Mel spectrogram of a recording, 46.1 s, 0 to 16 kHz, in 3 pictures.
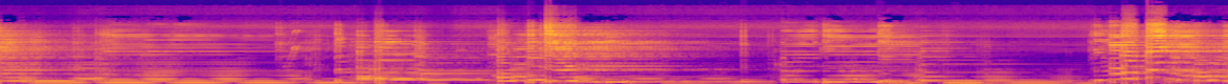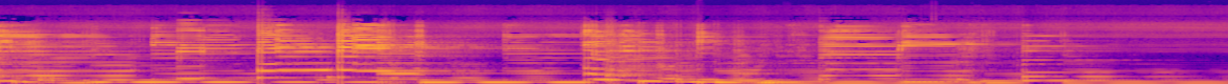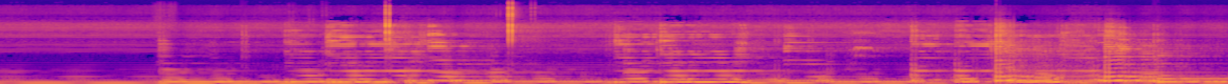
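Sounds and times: electric guitar blues playing: 0:00.0 - 0:46.0.

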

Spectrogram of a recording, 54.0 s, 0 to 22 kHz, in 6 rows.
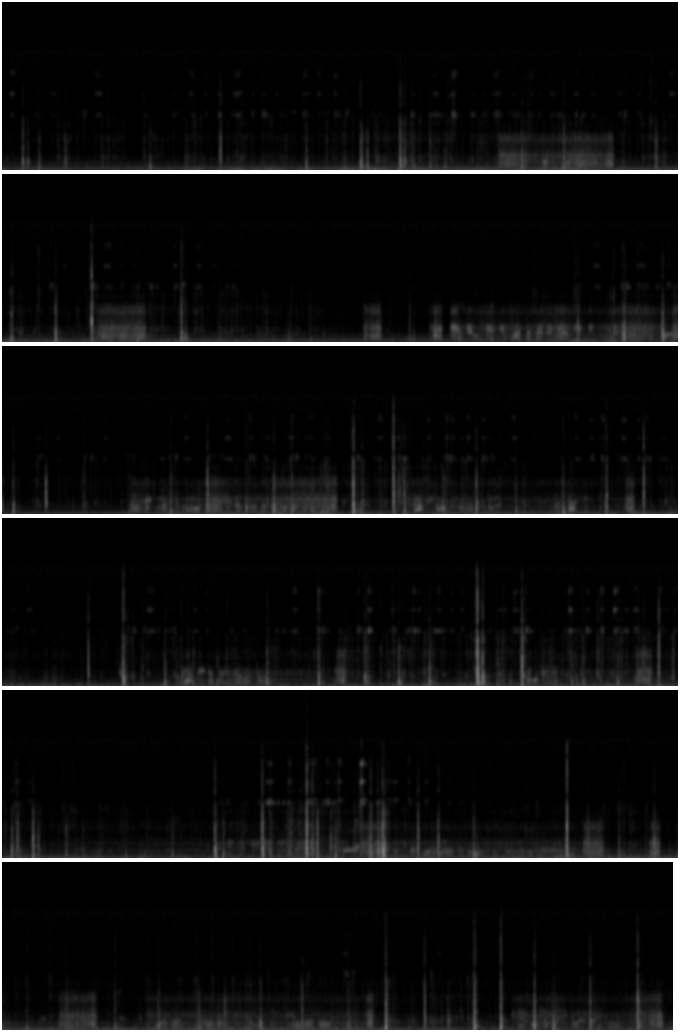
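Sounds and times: car rumble on rough road: 0:00.0 - 0:54.0.

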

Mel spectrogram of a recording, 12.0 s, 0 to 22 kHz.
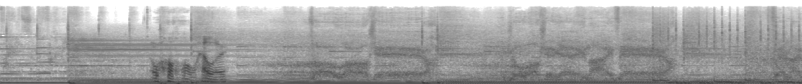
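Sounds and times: distorted electric guitars: 0:01.0 - 0:12.0.

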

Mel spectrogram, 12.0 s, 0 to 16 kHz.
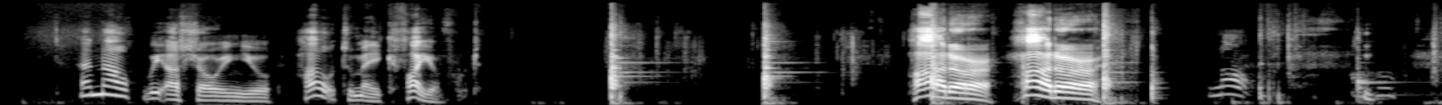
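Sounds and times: log striking with ringing knock: 0:05.1 - 0:05.5, 0:06.4 - 0:06.8, 0:09.1 - 0:09.7.

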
